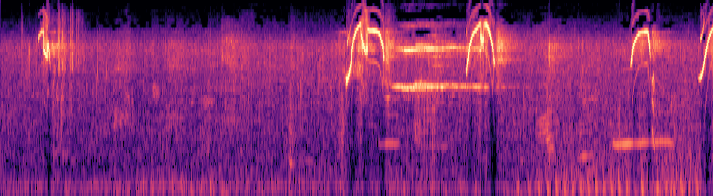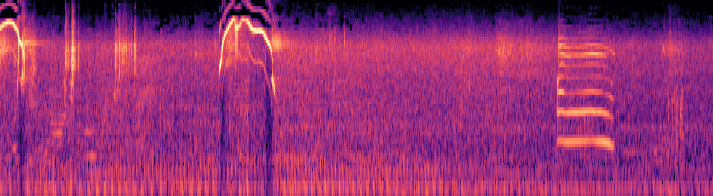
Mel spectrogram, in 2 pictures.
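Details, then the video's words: Adorable baby monkeys, Dodo among them, screaming for food during feeding: a run of piercing, very high arched squeals in quick succession, then a brief harmonic-rich tonal cry near the end, with a constant low hum behind. "Dodo scream loudly request food from us"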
